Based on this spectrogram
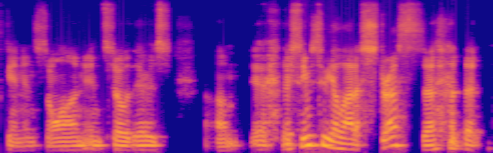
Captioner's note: laughs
